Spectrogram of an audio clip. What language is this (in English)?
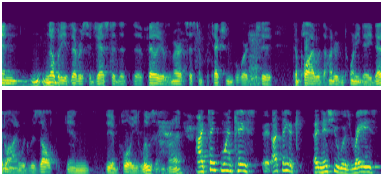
English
